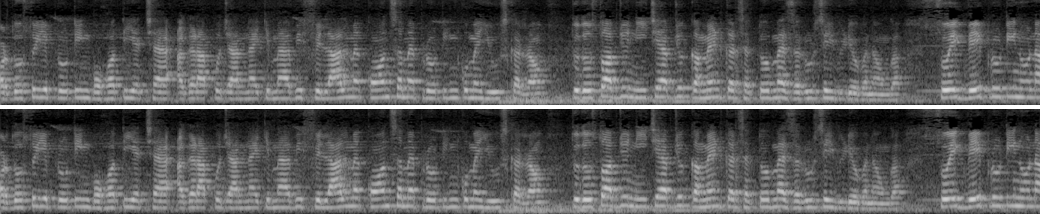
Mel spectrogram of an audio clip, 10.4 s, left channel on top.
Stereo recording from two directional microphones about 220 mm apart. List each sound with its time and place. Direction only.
0.0 s a woman's voice: 5° right (ahead or behind)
